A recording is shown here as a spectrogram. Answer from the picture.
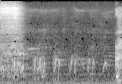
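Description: A brief loud rustle of handling close to the microphone, then a guinea pig making a run of short, faint squeaks.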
